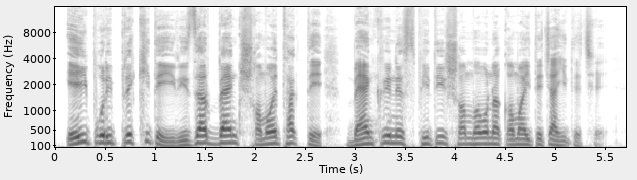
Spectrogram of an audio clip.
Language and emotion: Bengali, neutral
